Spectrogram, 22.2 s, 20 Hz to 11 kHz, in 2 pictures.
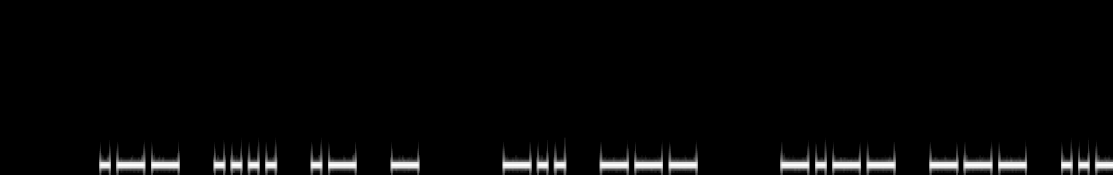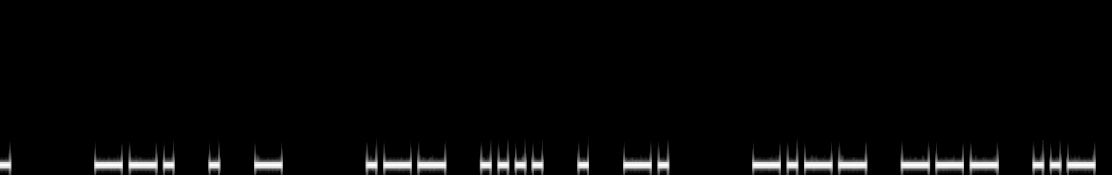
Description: Morse code, heard as a keyed tone, about 14 wpm, spaced as for 12 wpm, 700 Hz. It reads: WHAT DO YOU GET WHEN YOU
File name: Morsekurs / Witze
